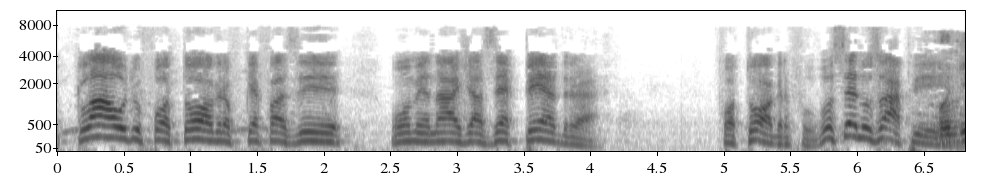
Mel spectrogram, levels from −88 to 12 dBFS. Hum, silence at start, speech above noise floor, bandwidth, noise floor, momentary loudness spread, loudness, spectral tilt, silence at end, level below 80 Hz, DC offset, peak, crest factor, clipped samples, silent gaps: none; 0.05 s; 42 dB; 8 kHz; -62 dBFS; 12 LU; -21 LUFS; -5 dB/octave; 0 s; -52 dBFS; under 0.1%; -2 dBFS; 20 dB; under 0.1%; none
